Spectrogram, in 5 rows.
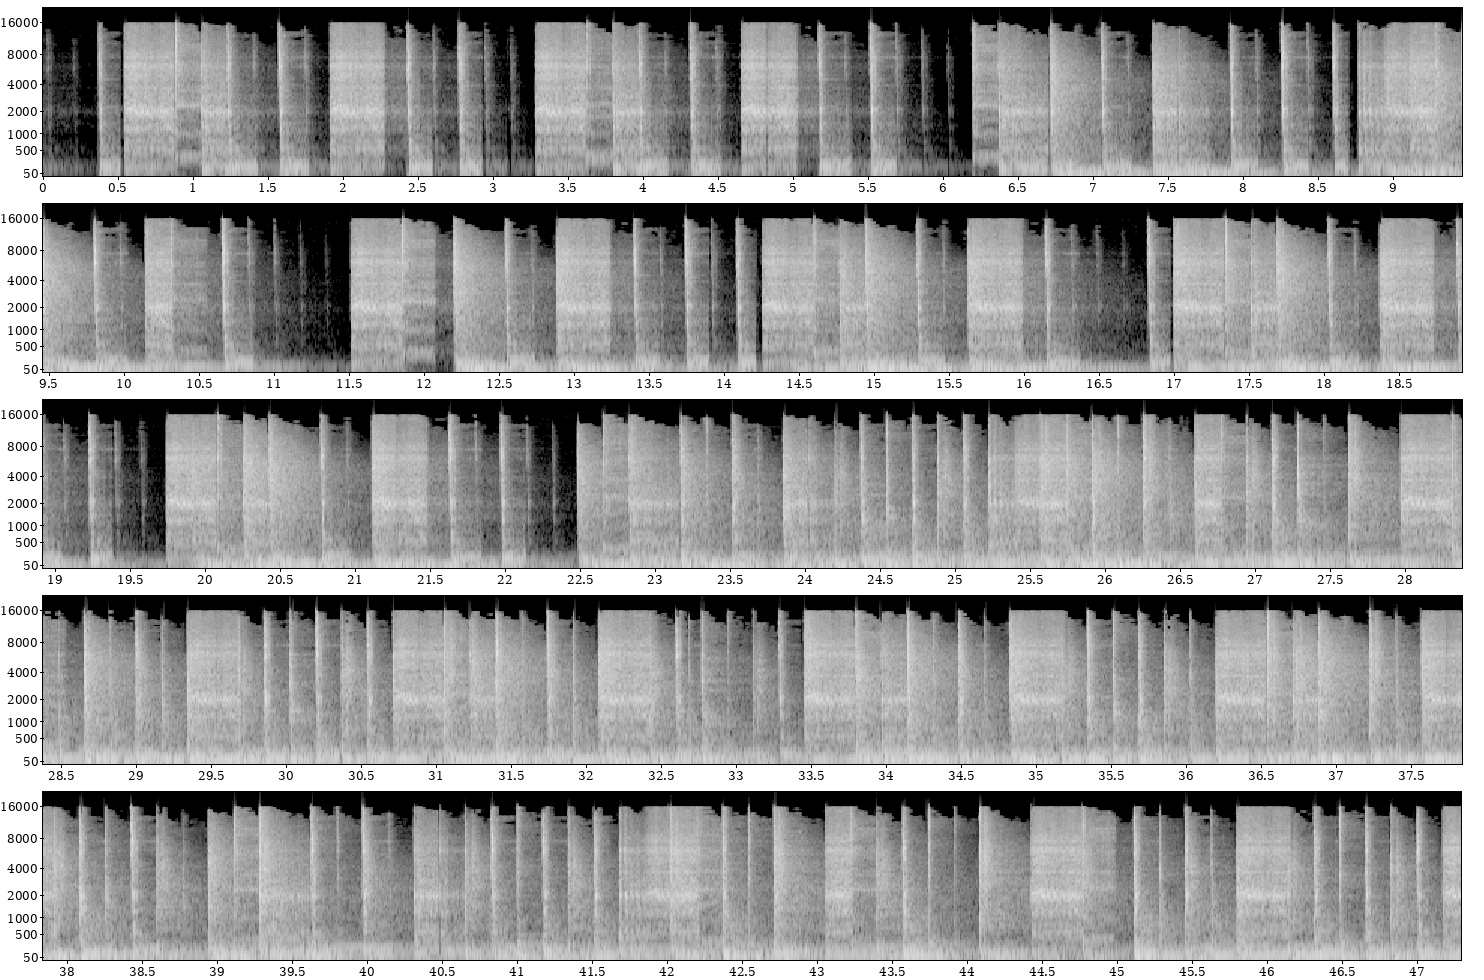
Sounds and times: Music: 0:00.0 - 0:47.2.

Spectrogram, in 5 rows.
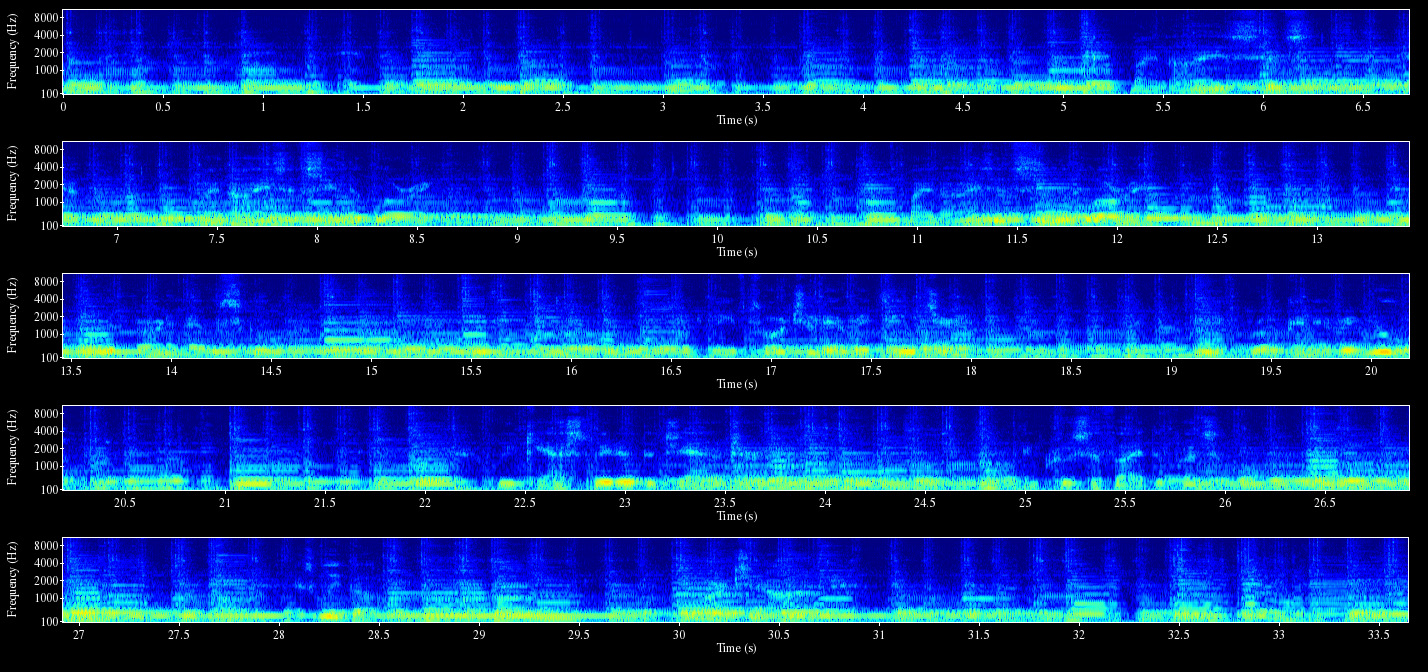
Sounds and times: Acoustic guitar: 0:00.0 - 0:33.6
Strum: 0:00.0 - 0:33.6
Speech: 0:05.1 - 0:08.8, 0:10.9 - 0:12.4, 0:13.4 - 0:14.8, 0:16.5 - 0:18.3, 0:19.0 - 0:20.4, 0:22.1 - 0:24.3, 0:24.9 - 0:26.3, 0:27.8 - 0:28.8, 0:30.0 - 0:30.9.

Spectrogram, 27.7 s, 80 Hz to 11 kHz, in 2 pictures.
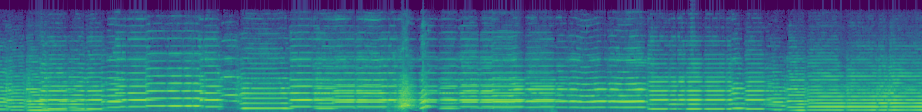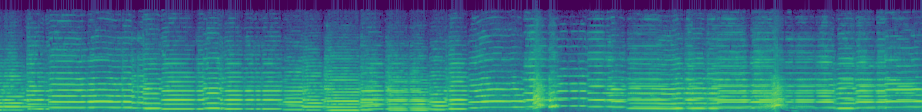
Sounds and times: Violin, fiddle: 0:00.0 - 0:27.6.

